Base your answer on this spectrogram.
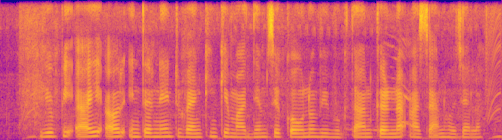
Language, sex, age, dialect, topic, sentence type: Bhojpuri, female, 18-24, Western, banking, statement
